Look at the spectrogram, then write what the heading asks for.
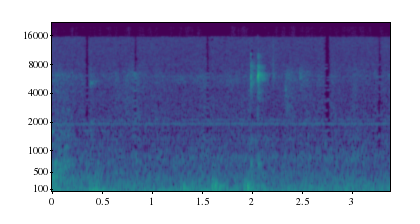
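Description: A single sharp mouse click during a Magic: The Gathering Rivals of Ixalan draft on a computer, faint and isolated against a low background hiss.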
